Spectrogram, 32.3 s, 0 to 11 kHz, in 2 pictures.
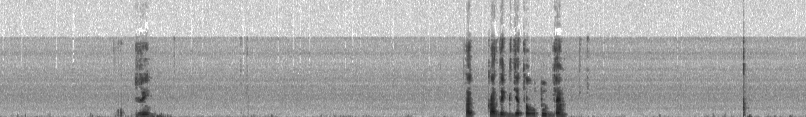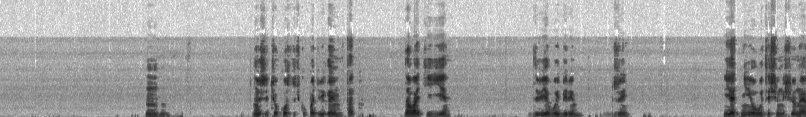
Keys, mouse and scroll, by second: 2.1 g, 4.8 click, 6.7 g, 19.9-20.3 scroll up 2, 23.9 e, 26.9 click, 27.8 g, 31.9 e.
